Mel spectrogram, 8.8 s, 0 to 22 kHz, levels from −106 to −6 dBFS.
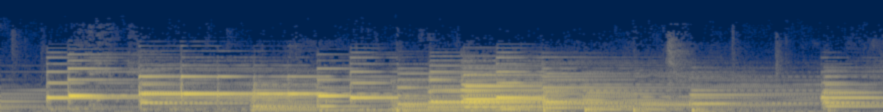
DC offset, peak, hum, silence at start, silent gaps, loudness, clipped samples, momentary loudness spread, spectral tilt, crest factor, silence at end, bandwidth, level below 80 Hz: under 0.1%; -10 dBFS; none; 0 s; none; -27 LUFS; under 0.1%; 15 LU; -10 dB/octave; 18 dB; 0 s; 5.4 kHz; -46 dBFS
